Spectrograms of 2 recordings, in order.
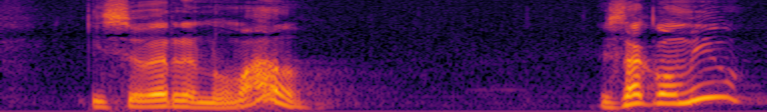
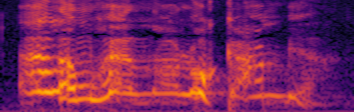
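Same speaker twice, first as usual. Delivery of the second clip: mock whine; 5 dB quieter than usual. Mock whining wife's excuse.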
